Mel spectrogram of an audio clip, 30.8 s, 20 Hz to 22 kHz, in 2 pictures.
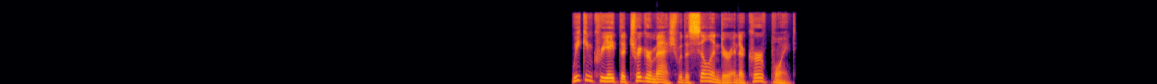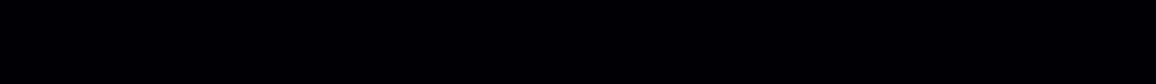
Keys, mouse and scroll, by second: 0.6 shift+middle click, 2.1 middle click, 5.6 shift+middle click, 6.5-7.5 scroll down 2, 7.8 middle click, 8.1 middle click, 8.3 middle click, 8.8 KP_1, 9.3 KP_3, 10.3 scroll up 2, 10.6 click, 11.1 shift+a, 24.5 s, 26.3 g, 29.2 click, 29.6 middle click, 30.7 click.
